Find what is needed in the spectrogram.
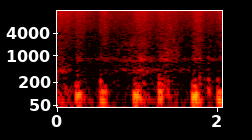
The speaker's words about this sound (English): Just close your eyes and relax. Do you feel my heartbeat on your cheek?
